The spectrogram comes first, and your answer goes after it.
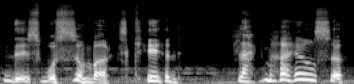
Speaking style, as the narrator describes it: Elliot sobbed as he pushed on the teenager's chest with all his might

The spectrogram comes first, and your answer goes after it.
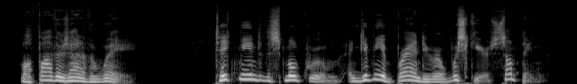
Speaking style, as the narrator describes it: he whispered

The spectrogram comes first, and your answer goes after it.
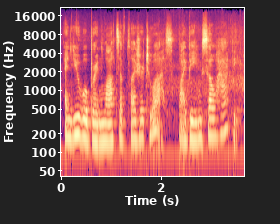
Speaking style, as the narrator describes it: said Raggedy Andy

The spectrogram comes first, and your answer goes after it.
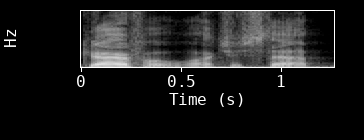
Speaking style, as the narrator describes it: Detective Franco said

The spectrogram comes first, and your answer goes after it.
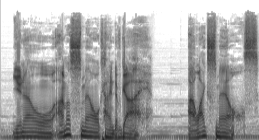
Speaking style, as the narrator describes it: He then says to me in a creepy tone

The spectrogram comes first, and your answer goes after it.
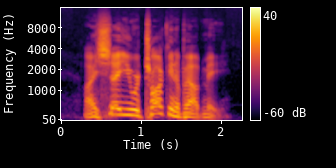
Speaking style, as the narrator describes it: Captain Detmar repeated, this time with almost a snarl

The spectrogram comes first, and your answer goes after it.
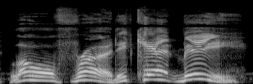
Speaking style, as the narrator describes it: I exclaimed

